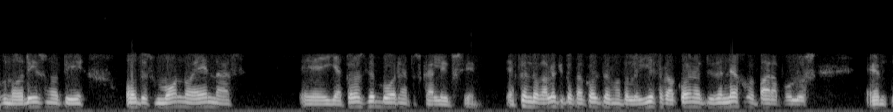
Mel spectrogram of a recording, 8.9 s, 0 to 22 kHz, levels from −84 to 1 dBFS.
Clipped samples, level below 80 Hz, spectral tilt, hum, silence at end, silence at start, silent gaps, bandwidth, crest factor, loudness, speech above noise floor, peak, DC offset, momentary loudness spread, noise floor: under 0.1%; -60 dBFS; -10 dB/octave; none; 0.1 s; 0 s; none; 3.7 kHz; 16 dB; -26 LUFS; 33 dB; -10 dBFS; under 0.1%; 8 LU; -59 dBFS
